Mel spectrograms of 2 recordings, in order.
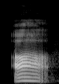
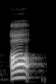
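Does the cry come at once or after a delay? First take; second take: delayed; at once. First: The cry comes out after a delay. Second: The cry comes out at once. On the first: The person is gentle. The speaker calls it right. "일 초 후에 나오거나" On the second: The person is not gentle. The speaker calls it wrong. "딱 아 바로 하는 게 아니라"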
